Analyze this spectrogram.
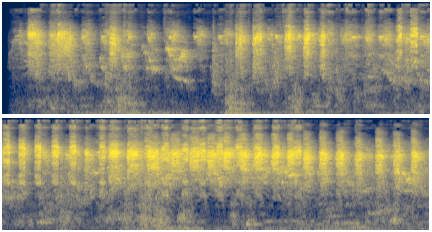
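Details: Budgerigars in a breeding setup, giving a dense, continuous stream of high chirps and warbling chatter with rapid repeated notes.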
